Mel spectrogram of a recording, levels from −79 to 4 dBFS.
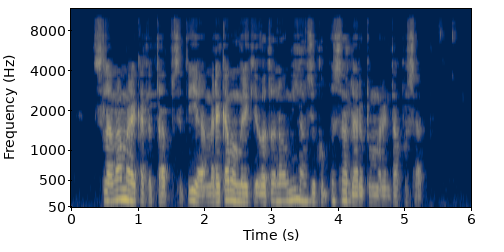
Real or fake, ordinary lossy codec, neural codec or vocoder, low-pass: fake; AAC, 32 kbps; vocoder, 22.05 kHz, 80 mel bands, Vocos; 9.9 kHz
